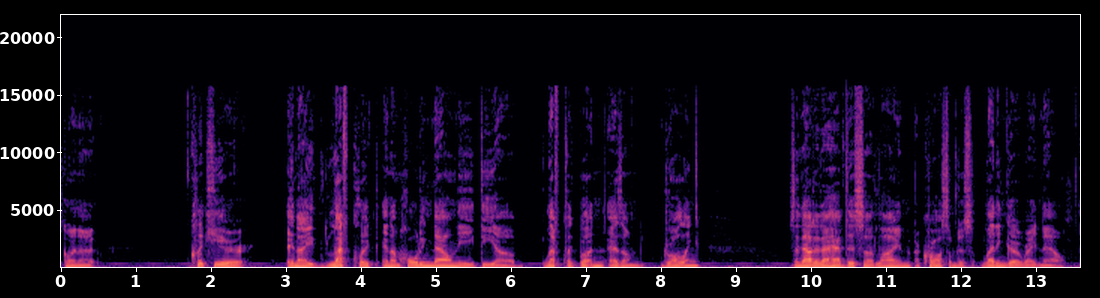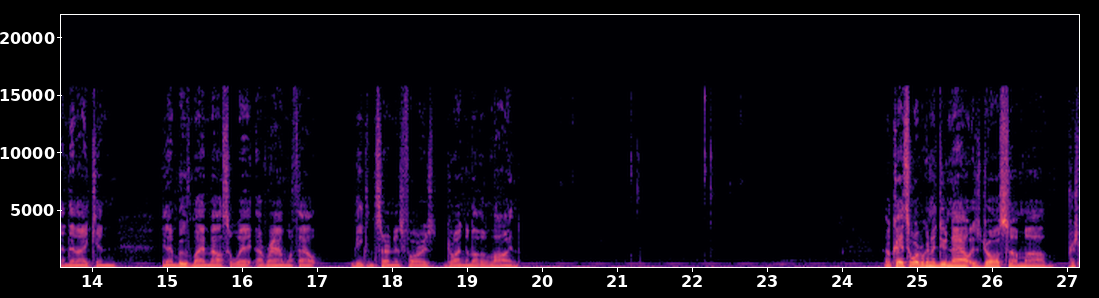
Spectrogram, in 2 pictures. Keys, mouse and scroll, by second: 1.6 click, 21.2 click, 22.1 click.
